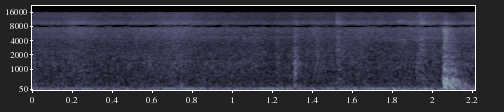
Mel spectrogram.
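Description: Steady low rumble inside a moving gondola cabin running along its cable, with a couple of faint light clicks.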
